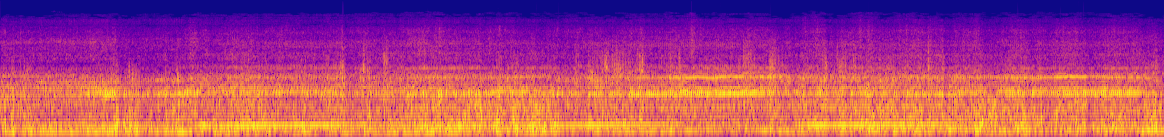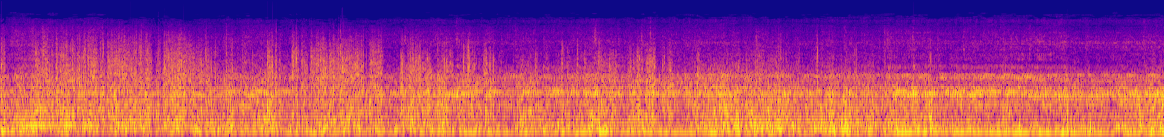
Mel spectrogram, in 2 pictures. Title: Blaster after rebuild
